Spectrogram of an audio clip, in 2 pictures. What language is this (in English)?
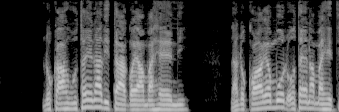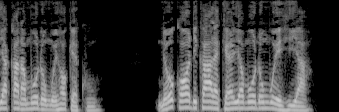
Kikuyu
